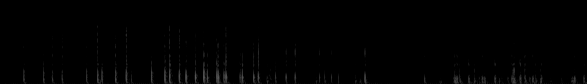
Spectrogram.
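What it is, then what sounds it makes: Plastic cutting board. Short polished fingernails of both hands tap rapidly on a flat, solid white plastic cutting board. The quick, dry, clicky taps come in bursts of varying pace, with a brief pause midway before the tapping resumes.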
